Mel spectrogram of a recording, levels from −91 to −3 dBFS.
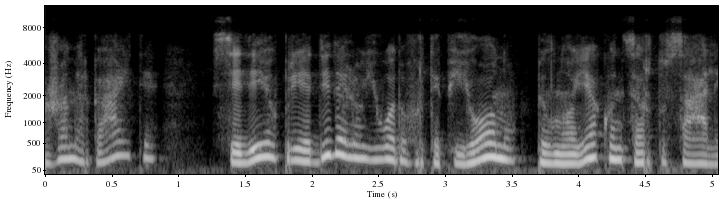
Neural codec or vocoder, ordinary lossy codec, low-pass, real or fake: none; Opus, 24 kbps; 7.2 kHz; real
